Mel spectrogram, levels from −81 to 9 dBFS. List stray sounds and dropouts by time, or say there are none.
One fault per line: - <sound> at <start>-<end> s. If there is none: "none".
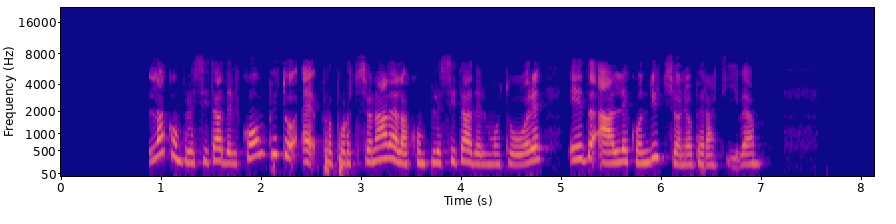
none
